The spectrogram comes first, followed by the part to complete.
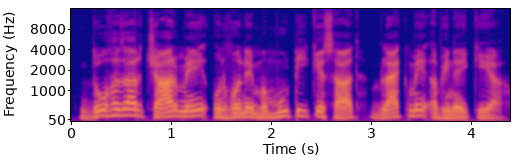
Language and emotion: Hindi, neutral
